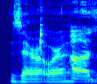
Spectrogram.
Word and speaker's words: Zeraora: Is it Zeraora? Is that how you pronounce it? Yeah. Zeraora, the electric one.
